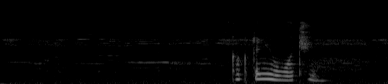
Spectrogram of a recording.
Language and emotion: Russian, sad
